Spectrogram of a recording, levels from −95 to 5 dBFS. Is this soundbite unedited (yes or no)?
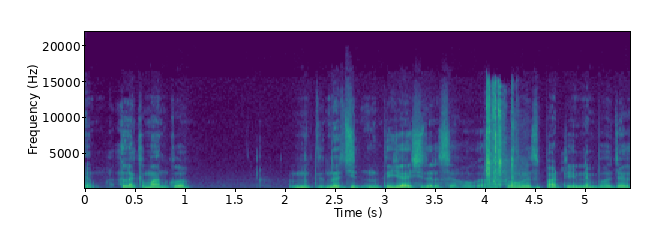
no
